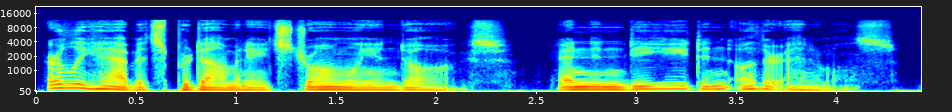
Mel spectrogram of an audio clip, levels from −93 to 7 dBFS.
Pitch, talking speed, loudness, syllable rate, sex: 115 Hz, 150 wpm, -18 LUFS, 5.5 syllables/s, male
